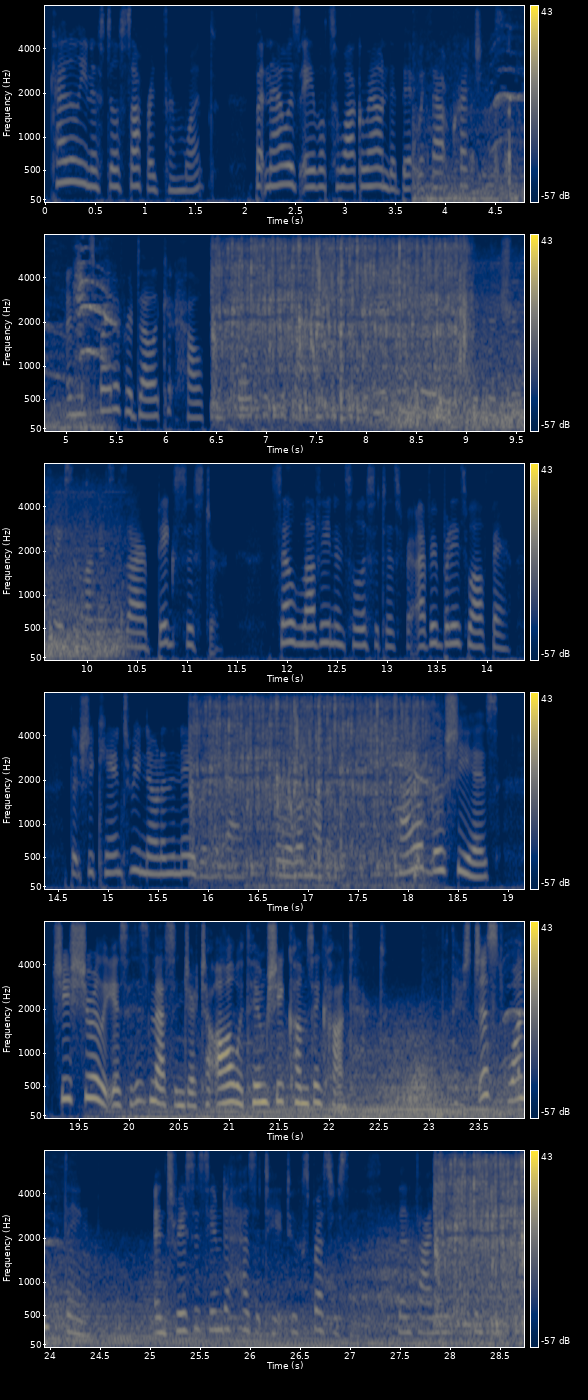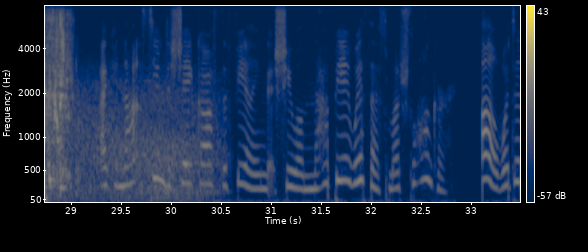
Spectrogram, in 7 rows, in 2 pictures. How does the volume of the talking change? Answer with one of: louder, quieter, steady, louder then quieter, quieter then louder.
louder then quieter.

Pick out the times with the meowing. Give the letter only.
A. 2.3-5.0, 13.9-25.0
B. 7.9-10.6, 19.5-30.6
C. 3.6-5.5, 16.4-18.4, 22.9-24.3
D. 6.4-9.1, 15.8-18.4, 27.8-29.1
C.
